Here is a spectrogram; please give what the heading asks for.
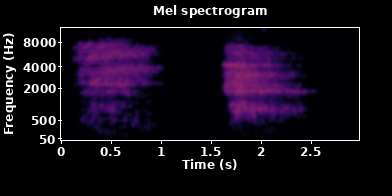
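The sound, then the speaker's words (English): A deep breath taken during a guided healing affirmation exercise: one slow, soft inhale, a short pause, then a long exhale, heard alone. “So we want you to kind of take a nice deep breath”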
